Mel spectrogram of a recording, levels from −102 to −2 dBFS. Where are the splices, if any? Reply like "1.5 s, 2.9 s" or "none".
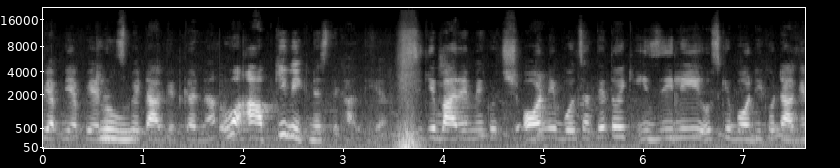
1.7 s, 3.7 s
